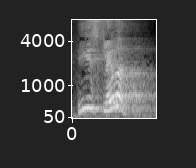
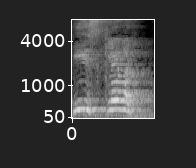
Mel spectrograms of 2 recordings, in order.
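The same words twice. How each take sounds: First: It is said with a questioning intonation. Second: It is said as a plain, complete statement. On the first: It asks whether it is true. "if I just put a question mark here" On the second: It simply states a fact. "full stop, so everything is fine. It is a complete statement"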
